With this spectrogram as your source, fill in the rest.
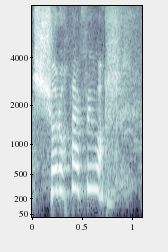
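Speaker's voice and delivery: screamed out at a very high pitch. Imagining being in a horror movie: acting out screaming at everyone. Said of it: "screaming at everyone".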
